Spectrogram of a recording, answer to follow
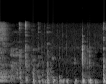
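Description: Typing on a computer keyboard: a quick, uneven run of keystrokes.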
